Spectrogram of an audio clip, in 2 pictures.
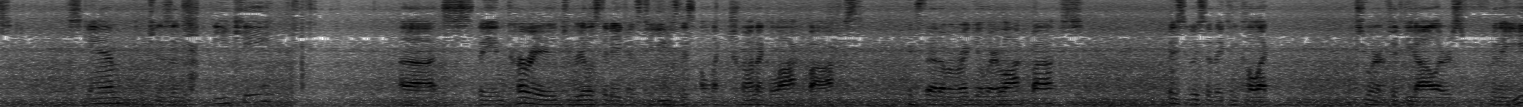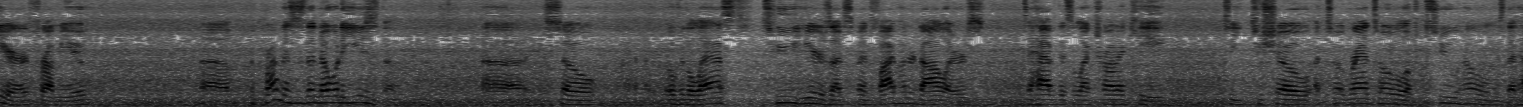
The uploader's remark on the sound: I spend a lot of time in the car (as usual) driving to my various income-generating endeavors.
